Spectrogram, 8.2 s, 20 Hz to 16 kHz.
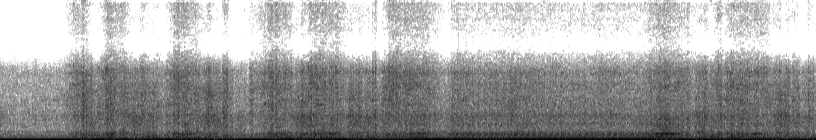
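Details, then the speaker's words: Old Ford Galaxie V8 with points ignition, after fixing a shorted coil resistor wire, with an exhaust manifold gasket leak: revs climb but stumble and waver around a third to half throttle; owner suspects vacuum advance/distributor not advancing spark. "I'm not getting full throttle and losing it about maybe a third to a half throttle and then it starts to break up because the distributor isn't advancing it to bring the spark up to it to catch up"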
